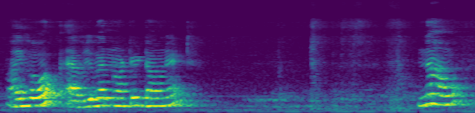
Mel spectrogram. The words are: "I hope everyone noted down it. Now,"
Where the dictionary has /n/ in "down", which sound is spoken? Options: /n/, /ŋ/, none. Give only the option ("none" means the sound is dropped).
/n/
